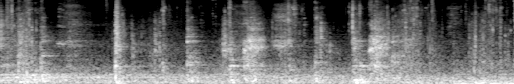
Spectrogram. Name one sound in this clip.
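Heavy armored hands and boots clank on metal ladder rungs.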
